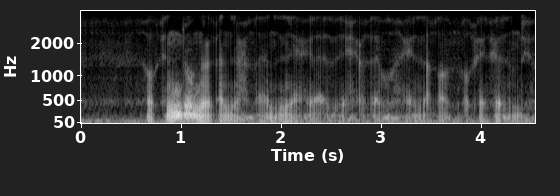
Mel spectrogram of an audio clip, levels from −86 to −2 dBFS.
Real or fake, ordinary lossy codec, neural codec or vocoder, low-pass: fake; none; autoencoder, 22.05 kHz, a latent of 192 numbers a frame, VITS, trained on many speakers; 3.6 kHz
